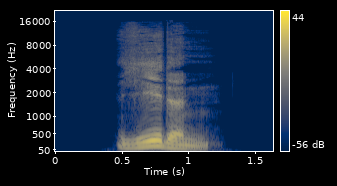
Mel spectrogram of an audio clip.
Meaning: inflection of jeder: 1. strong/mixed accusative masculine singular 2. mixed genitive/dative all-gender singular
- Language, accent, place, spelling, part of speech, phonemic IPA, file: German, Germany, Berlin, jeden, pronoun, /ˈjeːdn̩/, De-jeden.ogg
